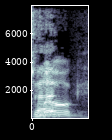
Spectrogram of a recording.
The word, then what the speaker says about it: Mogh: It is Mogh. It's pronounced Is Mogh. it pronounced Mogh, really? It is pronounced Mogh.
